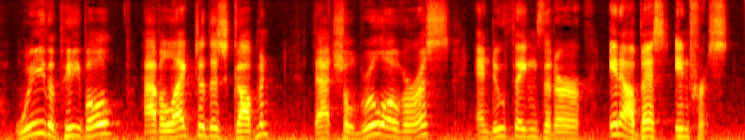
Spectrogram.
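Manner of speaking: lofty, booming president addressing the nation; presidential voice. Pretend. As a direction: deliver it like a grand presidential address. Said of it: "presidential voice".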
